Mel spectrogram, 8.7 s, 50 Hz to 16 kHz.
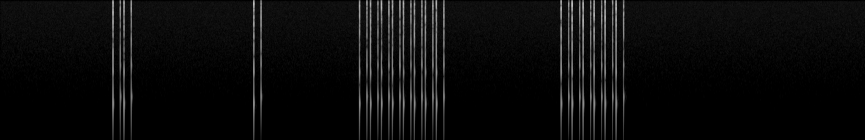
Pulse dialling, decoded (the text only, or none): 2 1 8 6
